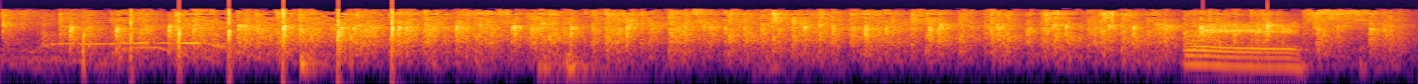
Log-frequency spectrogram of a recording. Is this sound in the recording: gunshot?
no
